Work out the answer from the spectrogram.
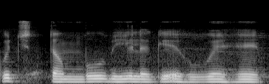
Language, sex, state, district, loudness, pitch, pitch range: Hindi, male, Uttar Pradesh, Lucknow, -15 LUFS, 120 Hz, 115-130 Hz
